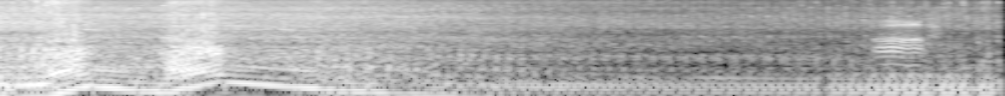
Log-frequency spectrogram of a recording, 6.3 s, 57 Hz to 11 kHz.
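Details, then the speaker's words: 1957 VW Oval with a freshly installed 1800cc engine and an IRS transaxle converted to swing axle, reassembled after a clutch problem. A steady, even idle with a low, regular beat and no misses or knocks; runs smoothly and healthy. "All right, people, just put back the 57 and the 1800 cc 1.8. It's working good."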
